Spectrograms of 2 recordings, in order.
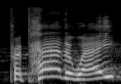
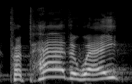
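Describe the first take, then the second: No difference in how they are said.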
